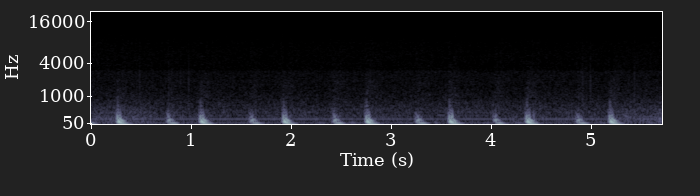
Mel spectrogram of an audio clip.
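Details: Simulated heartbeat from an interactive videodisc program on cardiac auscultation, regular at about 72 a minute, with a lower, longer first sound and a briefer second sound in each beat: normal first and second heart sounds.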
